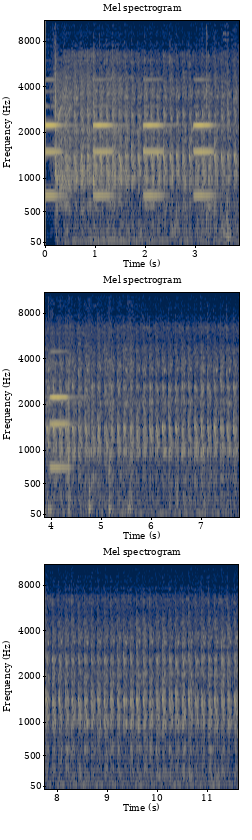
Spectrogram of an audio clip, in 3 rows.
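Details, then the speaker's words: Mazda B4000 that has sat too long, owner suspecting a ground problem: steady starter cranking with no catch, only a few sharp pops now and then, which may be cylinders firing. Crank, no start with occasional popping; cause not confirmed. "every once in a while we're getting a snap, crackle, pop kind of dare. So, either one of the holes are deleting themselves or they're actually firing."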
